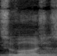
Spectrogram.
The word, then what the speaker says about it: Salvages: of Cape an Massachusetts sages is pronounced to rhyme with ases grown up a whistling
